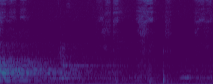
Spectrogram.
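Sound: writing on a board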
